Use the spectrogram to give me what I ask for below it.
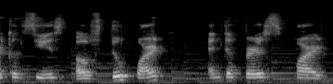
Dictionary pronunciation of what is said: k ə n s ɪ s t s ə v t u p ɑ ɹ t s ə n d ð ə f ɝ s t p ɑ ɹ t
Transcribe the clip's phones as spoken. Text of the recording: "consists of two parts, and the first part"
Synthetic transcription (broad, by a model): k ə n s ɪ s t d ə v t u p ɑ ɹ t ə n d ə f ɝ s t p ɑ ɹ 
